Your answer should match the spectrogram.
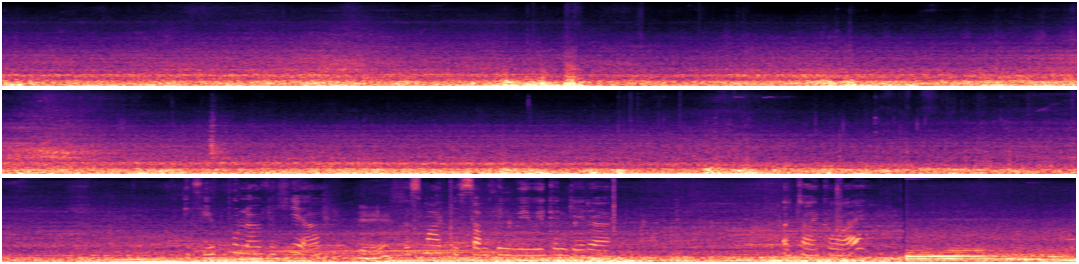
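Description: A car driving along a town street: a steady low engine and road rumble, louder for a moment about five seconds in.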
